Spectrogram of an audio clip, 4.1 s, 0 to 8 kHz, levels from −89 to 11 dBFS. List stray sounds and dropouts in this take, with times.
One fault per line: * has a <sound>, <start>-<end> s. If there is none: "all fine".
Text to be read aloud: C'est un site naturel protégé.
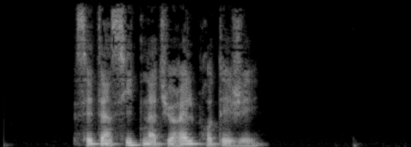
all fine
